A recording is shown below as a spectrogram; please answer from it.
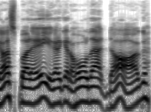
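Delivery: put-on small-town Maine sheriff accent. Quoting the sheriff's early line in the movie: imitating a Maine accent. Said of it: "his main accent appears and disappears".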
